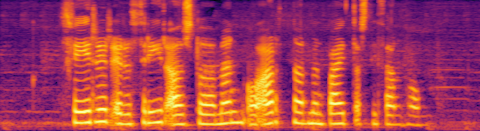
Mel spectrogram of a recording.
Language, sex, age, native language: Icelandic, female, 40-49, Icelandic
